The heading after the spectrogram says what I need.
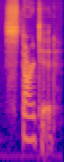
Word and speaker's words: started: And it can be pronounced id, as in started.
